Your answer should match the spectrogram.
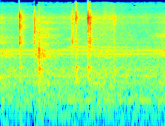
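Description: Front-panel buttons of an Axe-FX Standard being pressed to page through its menus: a few short, sharp clicks, two close together about a second in.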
